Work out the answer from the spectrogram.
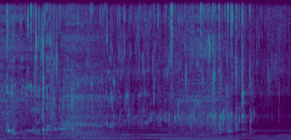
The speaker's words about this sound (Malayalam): എസ്തർ പ്രകാശിനെ പതുക്കെ പിടിച്ചെണീപ്പിച്ച് കട്ടിലിലിരുത്തി ഗ്ലാസ്സിൽ വെള്ളമെടുത്ത് നൽകി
